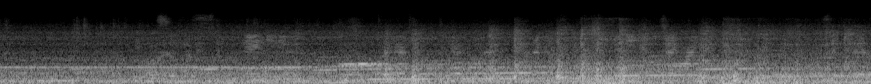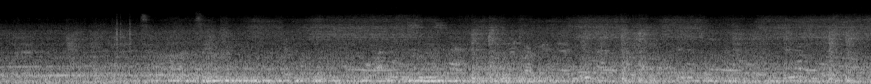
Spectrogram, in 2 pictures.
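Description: A train's electric motor whines, its pitch gliding as it changes speed.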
